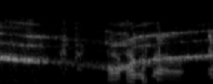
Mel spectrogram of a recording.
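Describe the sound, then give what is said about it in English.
An FDNY fire engine siren wails steadily with a slowly falling pitch, joined midway by a second, louder siren tone, loud and continuous throughout, with a voice briefly audible underneath. “FDNY.”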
